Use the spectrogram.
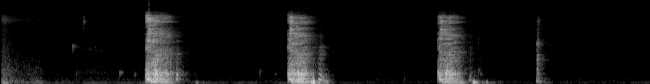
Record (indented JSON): {
  "three_cough_length": "6.5 s",
  "three_cough_amplitude": 26027,
  "three_cough_signal_mean_std_ratio": 0.3,
  "survey_phase": "beta (2021-08-13 to 2022-03-07)",
  "age": "65+",
  "gender": "Female",
  "wearing_mask": "No",
  "symptom_cough_any": true,
  "symptom_fatigue": true,
  "symptom_onset": "12 days",
  "smoker_status": "Never smoked",
  "respiratory_condition_asthma": true,
  "respiratory_condition_other": false,
  "recruitment_source": "REACT",
  "submission_delay": "2 days",
  "covid_test_result": "Negative",
  "covid_test_method": "RT-qPCR",
  "influenza_a_test_result": "Negative",
  "influenza_b_test_result": "Negative"
}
